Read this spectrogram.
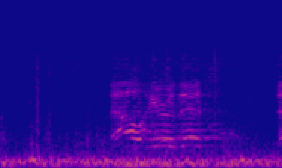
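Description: A man shouts loudly from a distance.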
